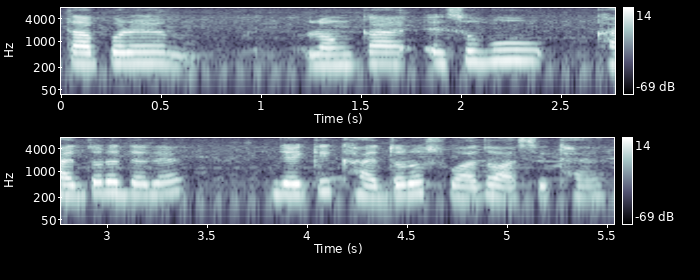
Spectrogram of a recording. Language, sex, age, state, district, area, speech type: Odia, female, 18-30, Odisha, Malkangiri, urban, spontaneous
